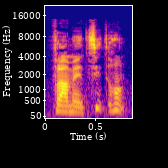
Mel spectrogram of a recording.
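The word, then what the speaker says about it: Flammen & Citronen: Flamme Citron. Flamme Citron. Don't say the R and don't say the N, you know, as many syllables as you can gobble up.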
